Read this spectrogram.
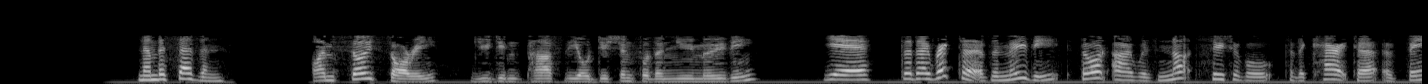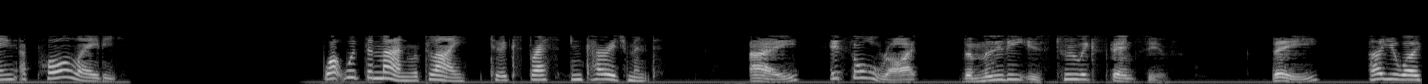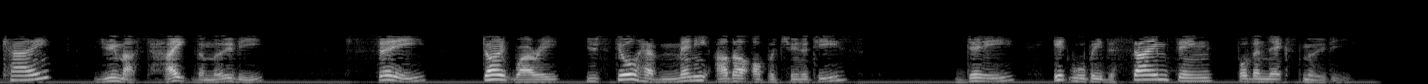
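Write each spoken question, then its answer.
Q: What would the man reply to express encouragement?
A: C: Don't worry. You still have many other opportunities.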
